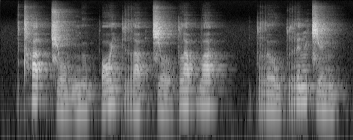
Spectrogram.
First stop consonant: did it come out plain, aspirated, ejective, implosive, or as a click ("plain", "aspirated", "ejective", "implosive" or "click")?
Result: aspirated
